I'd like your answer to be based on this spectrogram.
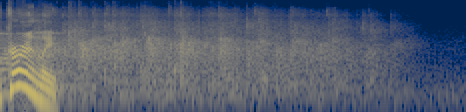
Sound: applause

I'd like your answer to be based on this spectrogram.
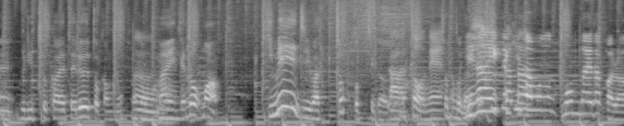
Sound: none

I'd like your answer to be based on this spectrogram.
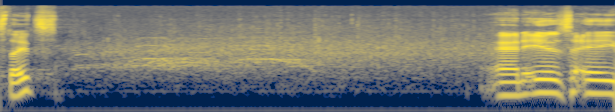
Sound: audience cheering

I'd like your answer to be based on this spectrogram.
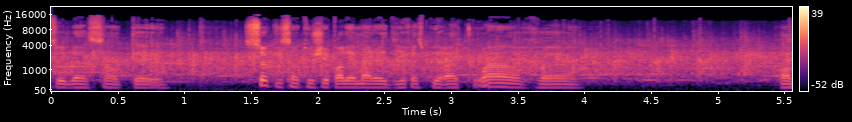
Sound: applause

